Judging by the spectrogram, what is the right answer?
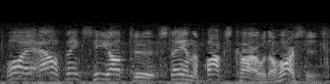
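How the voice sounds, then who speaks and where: A man's voice: high voice, big pitch swings, moderate pace, pushed and bright, a little hiss or hum, heavily acted. A man playing a rustic, teasing young cowboy sidekick in a 1940s Western radio comedy. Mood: folksy, teasing. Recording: muffled 1940s radio recording.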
